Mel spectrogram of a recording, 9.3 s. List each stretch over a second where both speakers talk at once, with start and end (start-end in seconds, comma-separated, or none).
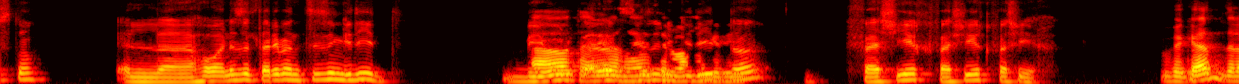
4.0-5.6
